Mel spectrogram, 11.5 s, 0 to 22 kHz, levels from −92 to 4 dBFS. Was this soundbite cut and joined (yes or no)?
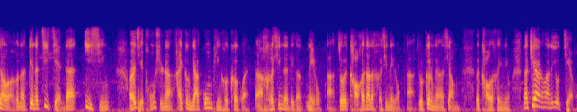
yes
